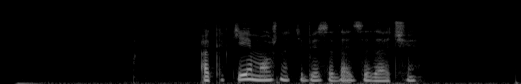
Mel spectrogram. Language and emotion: Russian, neutral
